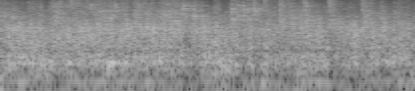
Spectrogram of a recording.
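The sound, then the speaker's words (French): Ambient noise of a robotized marble-dropping cyber bass music machine: a dense, steady clatter of rolling and clicking marbles and whirring mechanism, continuous and fairly loud throughout, with no voices. “Ça, c'est le son ambiant de la machine.”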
